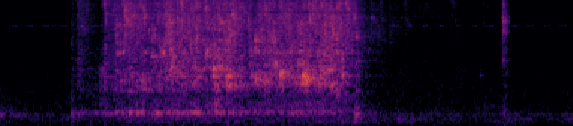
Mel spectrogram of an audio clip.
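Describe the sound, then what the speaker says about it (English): Warm water pours into a Ninja Foodi Power Blender pitcher fitted with a dough blade, a steady rushing stream for about two seconds, then stopping, followed by a single faint knock. "add warm water"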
